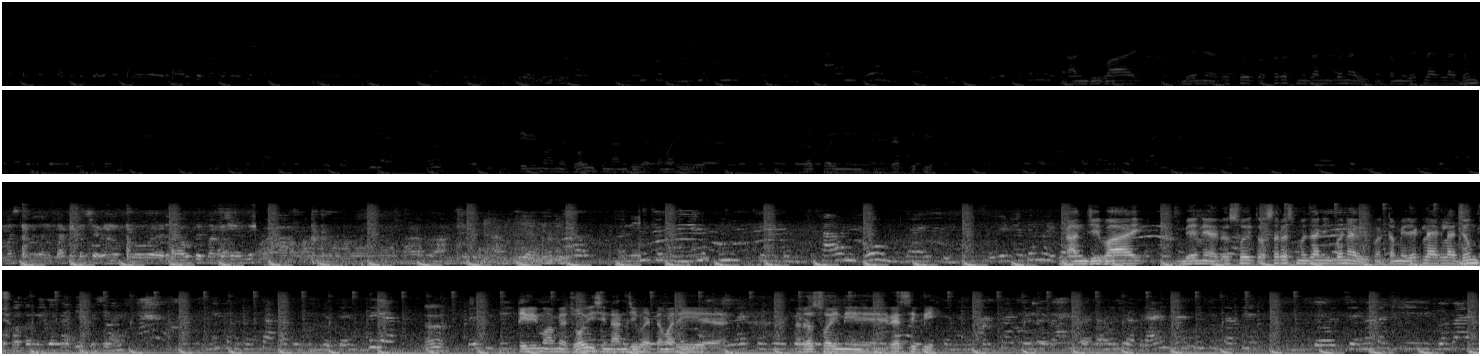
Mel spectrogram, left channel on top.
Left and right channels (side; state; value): left; quieter; 36.5 dB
